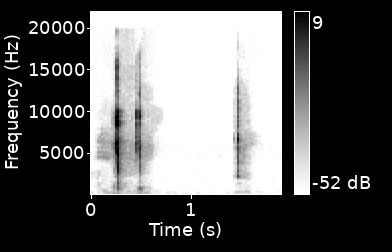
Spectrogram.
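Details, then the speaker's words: Used computer motherboard being tested, powered down and back up: sharp bright clicks, two close together then one more, from the power supply relay clicking off and on by itself. "that's cool guys if you heard that click that's the actual power supply clicking off and clicking on"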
